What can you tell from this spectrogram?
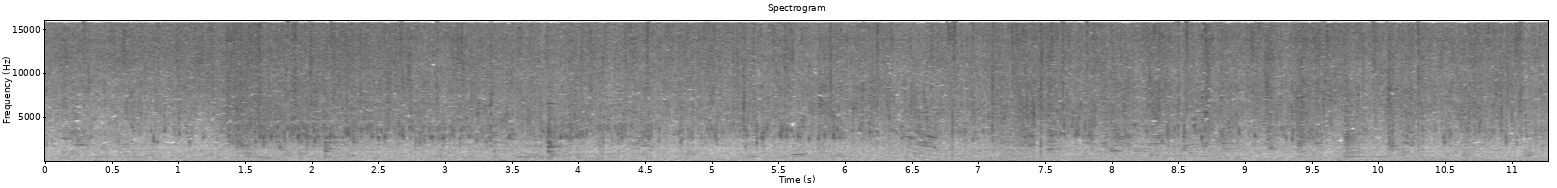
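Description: Hot oil sizzling and crackling steadily in a pan as battered mussels fry crisp for hoi tod.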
